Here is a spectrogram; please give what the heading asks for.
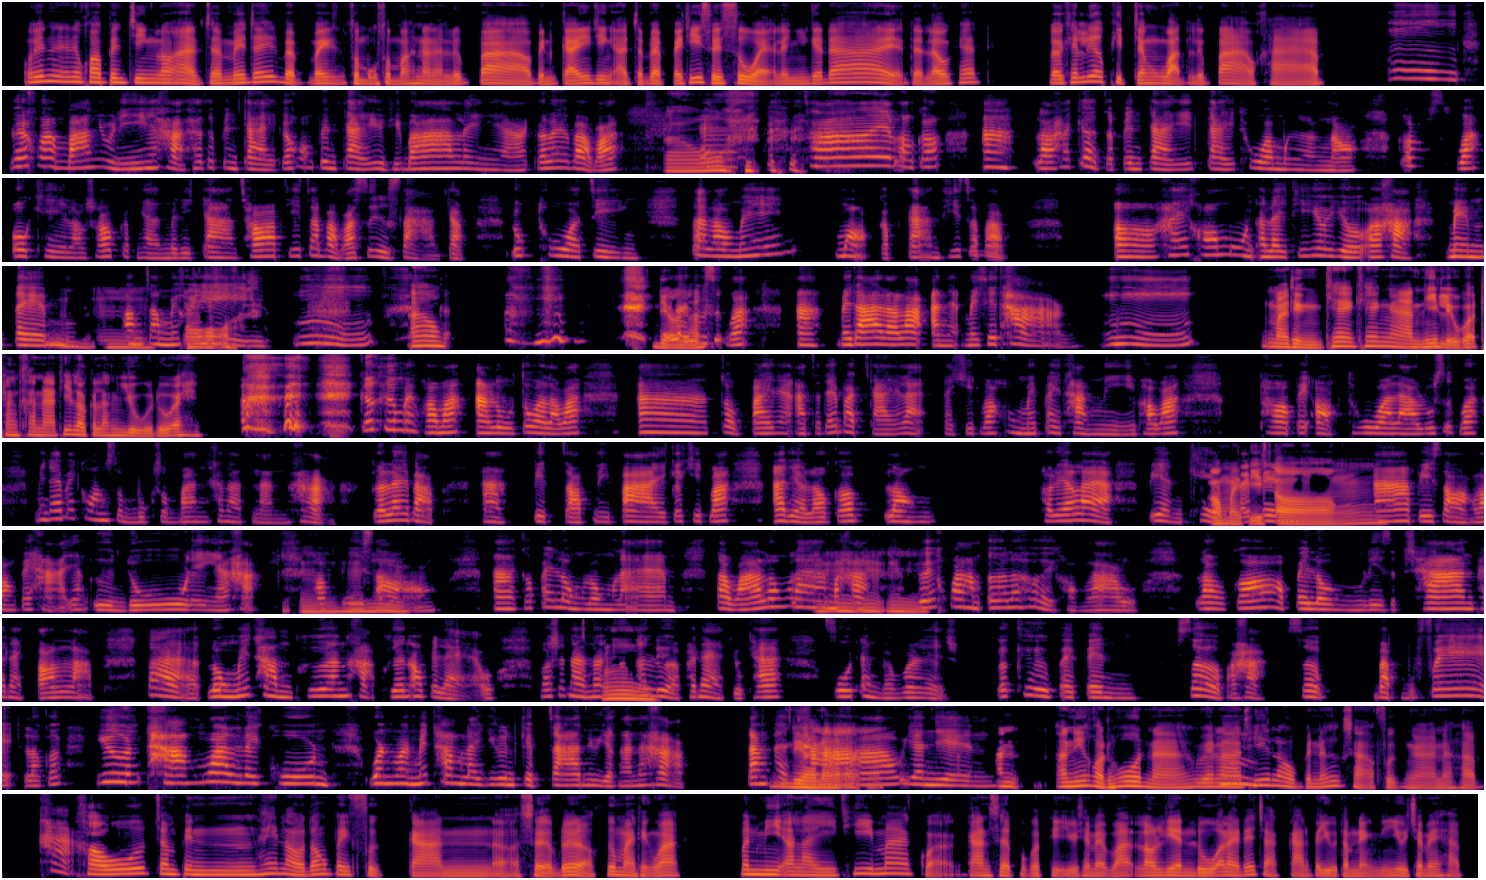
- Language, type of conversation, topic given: Thai, podcast, เล่าเหตุการณ์อะไรที่ทำให้คุณรู้สึกว่างานนี้ใช่สำหรับคุณ?
- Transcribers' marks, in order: chuckle; chuckle; chuckle; in English: "รีเซปชัน"; in English: "Food and Beverage"; stressed: "เช้า"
